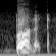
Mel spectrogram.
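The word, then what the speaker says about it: Burnet: Pretty close. Burnett. It's pronounced Burnett.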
